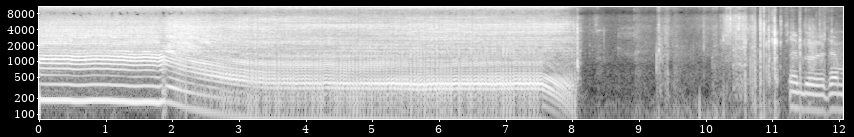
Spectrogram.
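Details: Hyundai 650 two-stroke chainsaw after fixing its stalling from fuel starvation, test-cutting a tree: revs high, pitch sags and holds as the bar bites wood, then drops cleanly to idle — normal cutting under load.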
